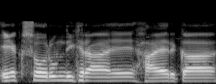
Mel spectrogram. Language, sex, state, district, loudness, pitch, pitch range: Hindi, male, Chhattisgarh, Balrampur, -13 LUFS, 170 Hz, 155-185 Hz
